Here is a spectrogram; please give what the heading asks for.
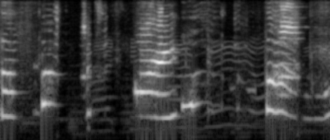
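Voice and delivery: angry yelling in a put-on voice. Voicing a party guest after a drink spills on them: yelling in character. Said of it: "yelling at you".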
